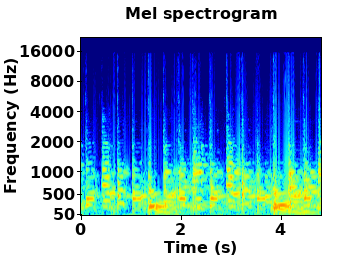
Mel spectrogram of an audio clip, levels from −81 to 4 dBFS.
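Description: From start to finish the audio carries a steady buzz at about 46.9 Hz and runs roughly 1.12 times too fast while keeping close to its normal pitch. That combination marks a block size mismatch (truncated): one stage writes longer blocks than the next reads, so each block's tail is discarded. The buzz rate fits 1024-sample reads. A plain sample-rate error would raise the pitch along with the speed, and random dropouts would not produce this even, periodic buzz.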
